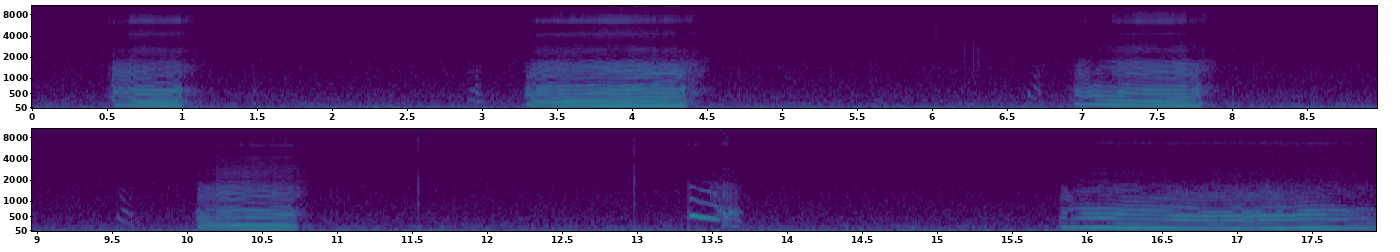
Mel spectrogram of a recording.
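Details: Sleeping cat Tina snores in irregular bursts, six rasping, harmonic snores every three to four seconds, some brief and some stretched to two seconds, in a hushed indoor room.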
